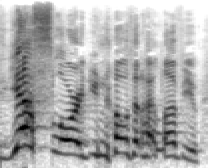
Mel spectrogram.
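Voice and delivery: high, loud burst on "Yes"; acted eager insistence, starting high and loud; insistent answer. Acting out Peter's insistent answer.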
